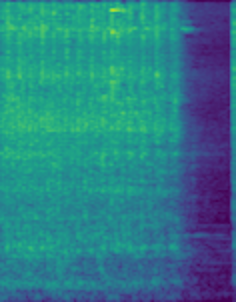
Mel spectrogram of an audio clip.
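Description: A sewing machine runs a steady burst of rapid stitching along a salwar seam, close and continuous before stopping abruptly near the end.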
